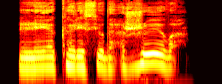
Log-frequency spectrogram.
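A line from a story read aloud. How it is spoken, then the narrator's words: Furious roar. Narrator (Russian): проревел, охваченный всепоглощающим гневом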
